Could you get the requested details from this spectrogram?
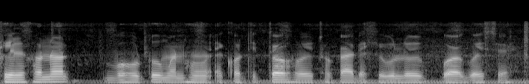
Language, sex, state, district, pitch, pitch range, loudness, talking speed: Assamese, male, Assam, Sonitpur, 100 Hz, 95-110 Hz, -20 LUFS, 115 wpm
